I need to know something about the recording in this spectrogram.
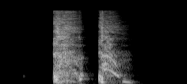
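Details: A plain cough: two harsh, forceful coughs in quick succession with a throat-clearing quality.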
